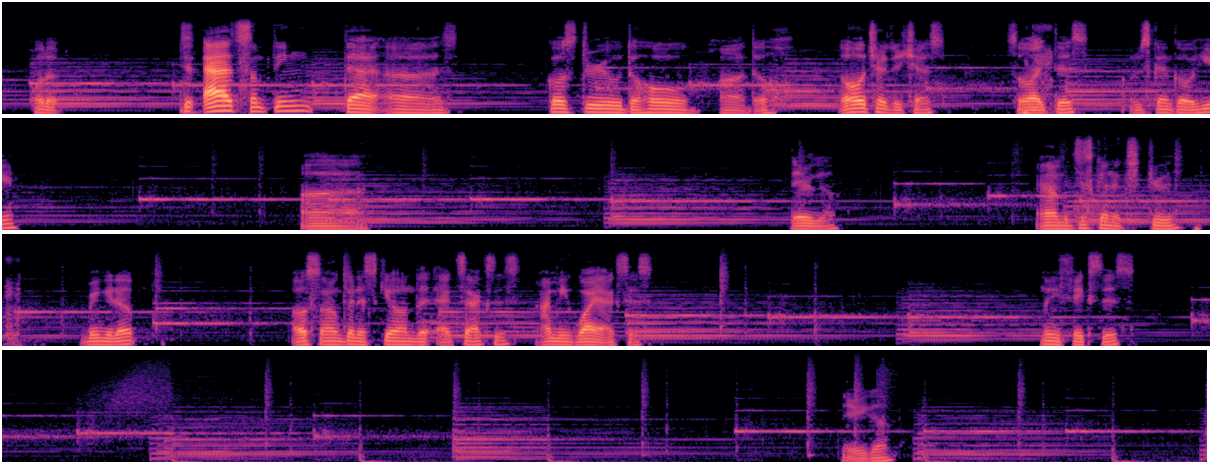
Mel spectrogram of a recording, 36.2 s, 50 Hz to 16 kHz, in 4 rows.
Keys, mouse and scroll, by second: 2.2 click, 2.7 click, 3.2 shift+d, 3.7 click, 5.9 shift+f, 8.5-9.3 drag, 10.2 click, 10.8 ctrl+z, 11.2 click, 11.7 shift+f, 12.8 drag, 16.7 ctrl+l, 17.1 e, 18.3 click, 20.1 ctrl+l, 21.0 s, 22.0 s, 26.9 click, 27.2 shift+f, 29.6 click, 30.8 shift+f, 32.7 click, 33.2 shift+f, 34.8 click.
